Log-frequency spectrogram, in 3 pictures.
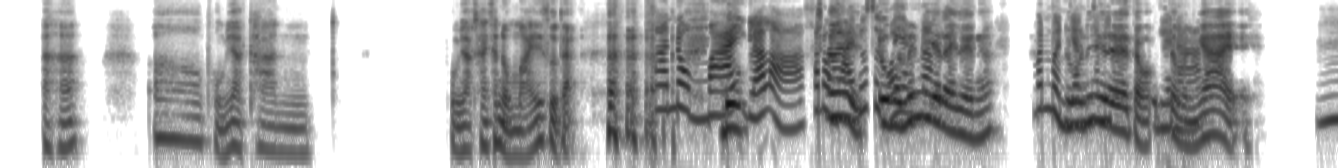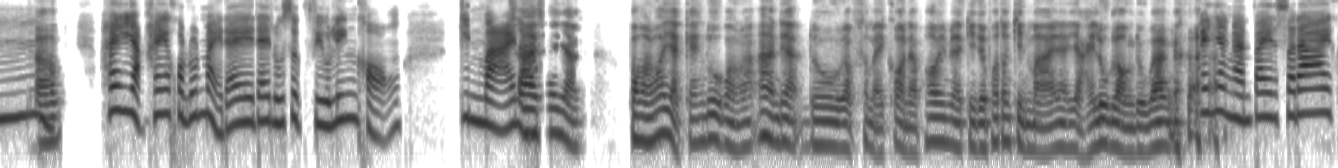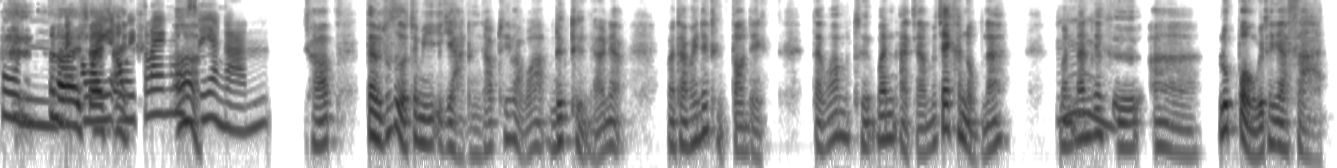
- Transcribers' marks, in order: other background noise; chuckle; tapping; laugh
- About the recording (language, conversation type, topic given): Thai, podcast, ขนมแบบไหนที่พอได้กลิ่นหรือได้ชิมแล้วทำให้คุณนึกถึงตอนเป็นเด็ก?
